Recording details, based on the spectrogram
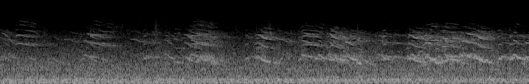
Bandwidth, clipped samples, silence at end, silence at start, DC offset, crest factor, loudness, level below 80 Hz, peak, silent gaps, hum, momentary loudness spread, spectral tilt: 11 kHz; under 0.1%; 0 s; 0 s; under 0.1%; 14 dB; -28 LUFS; -38 dBFS; -14 dBFS; none; none; 4 LU; -6.5 dB/octave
